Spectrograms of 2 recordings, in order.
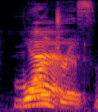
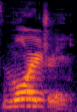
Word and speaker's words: Mordred: Because I haven't heard her name Mordred. – Mordred.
